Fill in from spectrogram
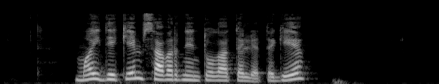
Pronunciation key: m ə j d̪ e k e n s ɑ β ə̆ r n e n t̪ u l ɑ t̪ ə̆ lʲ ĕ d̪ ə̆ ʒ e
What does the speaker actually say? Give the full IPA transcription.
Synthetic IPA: m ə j d̪ e k e m s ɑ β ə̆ r n e n t̪ o l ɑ t̪ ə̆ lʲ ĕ t̪ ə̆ ɣ e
